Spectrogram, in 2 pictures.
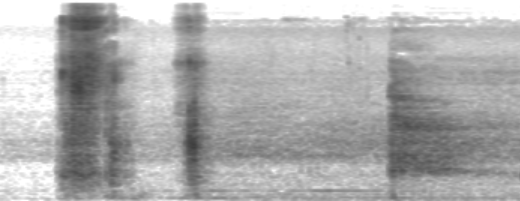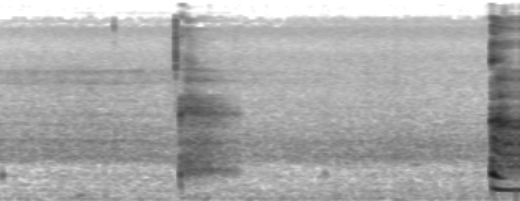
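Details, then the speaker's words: Sneezing fit from allergies, possibly from her cat, after a cold that has gone, with watery eyes; a series of loud sneezes with short pauses between them in a quiet room, one of them wet. "at was a wet one sorry and I'm sneezing because of allergies"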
